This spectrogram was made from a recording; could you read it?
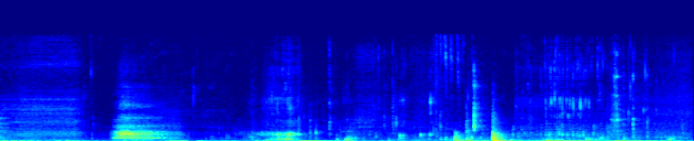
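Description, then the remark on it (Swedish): Sipping sounds from a Campari drink, a few quiet slurps and breaths with soft glass or liquid noises between them, no talking. “Det dricker man ju för sällan.”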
